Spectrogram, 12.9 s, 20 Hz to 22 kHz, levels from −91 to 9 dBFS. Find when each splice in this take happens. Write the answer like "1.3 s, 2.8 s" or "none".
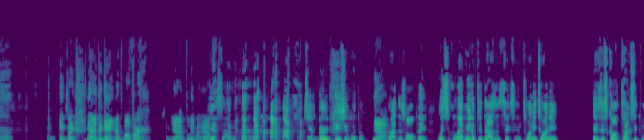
9.5 s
